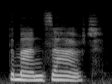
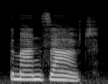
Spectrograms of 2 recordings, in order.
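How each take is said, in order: First: The s sound runs straight into the vowel. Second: The same.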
